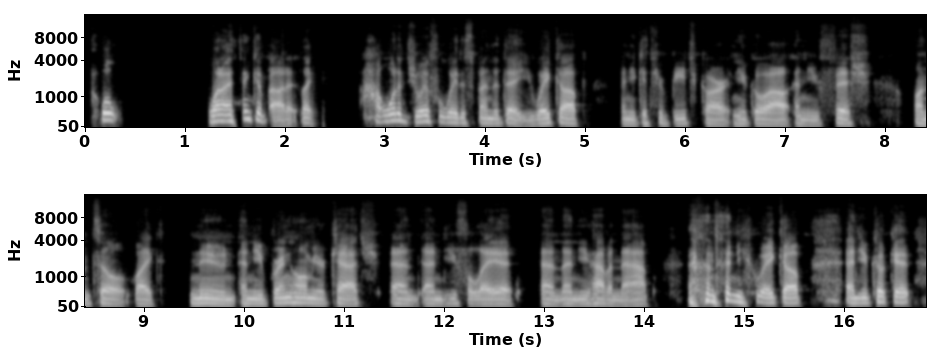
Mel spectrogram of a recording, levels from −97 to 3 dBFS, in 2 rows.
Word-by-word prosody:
Well 375 -1 +7 0.9
when 160 +2 +6
I 160 - +6
think 210 +5 -2
about 175 - +2
it, - - -5
like, - - -1 0.5
how - - -2
what 175 +3 +4
a - - +4
joyful 145 -2 0
way 130 -1 +2
to 120 - -4
spend 115 -1 -4
the 110 - -4
day. 100 - +1
You 90 +1 -9
wake 110 +2 +1
up, 110 -1 +4 0.4
and 105 - -5
you - - -6
get - - -9
your 120 - -7
beach 110 +1 -6
cart 95 -1 -1
and 100 - -9
you 100 - -5
go 100 +1 0
out 95 0 +3
and 100 -1 -6
you 95 0 -8
fish - - -2 0.5
until, 105 0 0
like, 100 -2 +1 0.3
noon, 110 -3 +1
and 105 +1 -1
you 105 0 0
bring 120 +4 +2
home 125 -1 +2
your 105 -1 -3
catch - - +1 0.3
and 105 -2 -1
and 105 -1 -2
you 110 +1 -8
fillet 100 -1 0
it - - -6 0.3
and 95 -1 -1
then 105 -1 -2
you 100 0 -4
have 105 -1 +1
a - - -1
nap, 90 0 -1 0.5
and 170 -5 +6
then 190 -6 +6
you 140 - +3
wake 125 -4 +3
up, 120 0 +6 0.4
and 115 - +4
you 120 +1 +1
cook 140 +2 +3
it, 130 -1 +5
110 Hz, 215 wpm, -25 LUFS, 100-125 Hz, 0.9 s, Well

